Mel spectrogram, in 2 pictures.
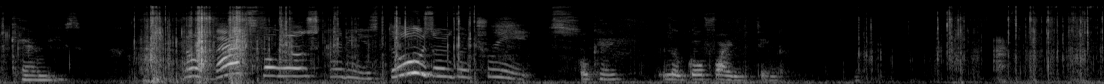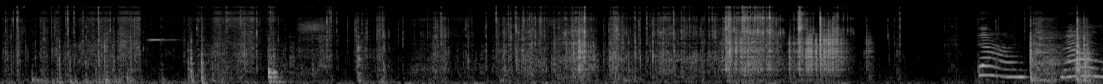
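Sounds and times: plastic bag crinkling: 1.3s - 5.1s, 8.5s - 20.8s.

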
